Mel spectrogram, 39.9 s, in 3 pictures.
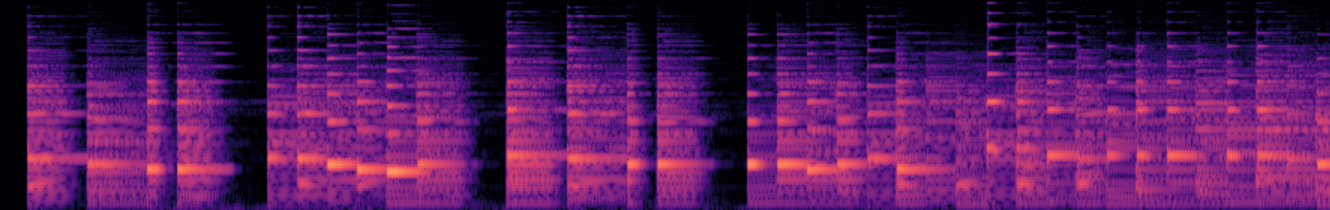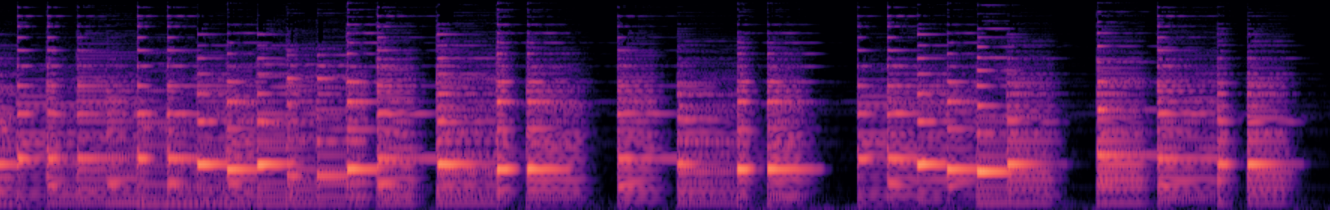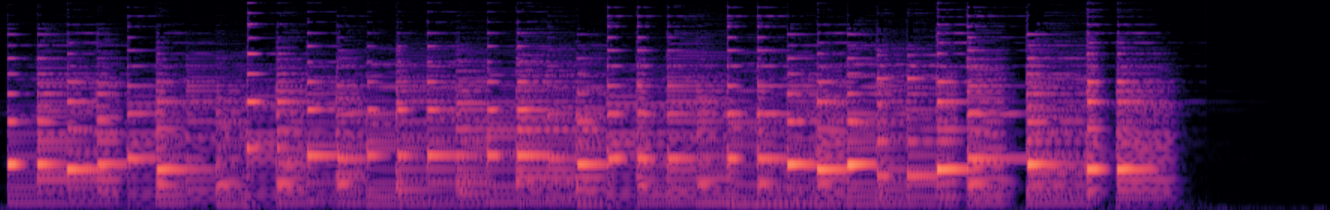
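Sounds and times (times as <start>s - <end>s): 
piano: 0.2s - 39.0s.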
